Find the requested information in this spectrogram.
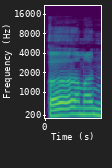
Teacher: نون کے اوپر شد ہے، غنہ ہوگا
